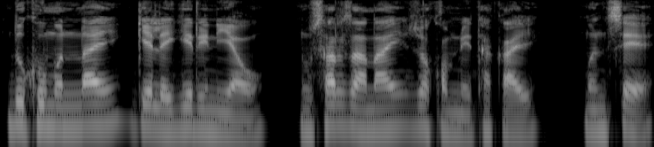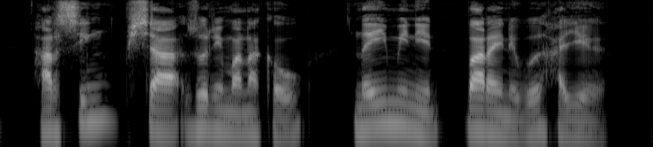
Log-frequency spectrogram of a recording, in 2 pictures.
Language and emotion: Bodo, neutral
